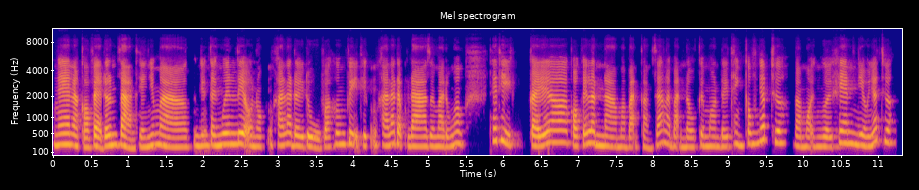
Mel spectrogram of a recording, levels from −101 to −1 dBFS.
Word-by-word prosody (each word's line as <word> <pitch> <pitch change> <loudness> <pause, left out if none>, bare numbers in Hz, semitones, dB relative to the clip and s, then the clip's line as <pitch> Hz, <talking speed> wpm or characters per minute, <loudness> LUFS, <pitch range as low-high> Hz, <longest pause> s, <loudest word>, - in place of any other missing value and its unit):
nghe 250 +1 +3
là 230 -2 +4
có 195 -2 -1
vẻ 210 -1 +5
đơn 235 +3 +3
giản, 220 -7 +5
thế 200 - -3
nhưng 240 +4 -2
mà 200 -3 +3
những 230 0 -2
cái 235 -1 0
nguyên 255 +2 +2
liệu 260 -4 +4
nó 210 0 -3
cũng 210 - -12
khá 235 -1 0
là 265 - 0
đầy 225 -3 +1
đủ 205 -4 +1
và 205 - -2
hương 255 0 -1
vị 255 -2 -2
thì 225 - -1
cũng 245 - -9
khá 230 -1 -1
là 265 - 0
đậm 255 -3 +1
đà 215 0 +2
rồi 215 -1 -3
mà, 215 0 0
đúng 210 +3 -3
không? 275 -1 -2 0.4
Thế 330 - +2
thì, 300 -7 +1 0.3
cái, 225 0 +5
ơ, 295 +1 +3
có 220 - +2
cái 250 +4 -1
lần 235 -5 +3
nào 210 -2 0
mà 205 0 -5
bạn 200 0 -1
cảm 195 -3 -8
giác 255 +9 -2
là 260 - -2
bạn 210 -2 -4
nấu 195 -1 -4
cái 230 - -5
món 215 0 -4
đấy 210 0 -4
thành 235 -1 -4
công 265 +2 -3
nhất 355 +3 +1
chưa, 285 -1 +2
và 215 -2 -2
mọi 205 0 -4
người 210 -1 -3
khen 275 +3 0
nhiều 235 -3 -1
nhất 290 +10 0
chưa? 295 -2 -1
225 Hz, 325 wpm, -22 LUFS, 210-255 Hz, 0.4 s, vẻ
